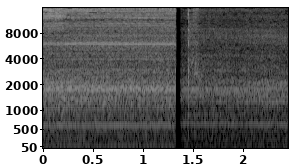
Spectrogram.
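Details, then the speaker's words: HP 8116A function generator, new 2-wire fan replacing original Buhler fan, after tidying wiring that was rubbing the blade: soft, even whir with faint steady whine, no scraping or ticking; much quieter, works great. "that sounds much better and uh I clean the wiring up a little bit I should have made it a little shorter honestly uh but um that is so much quieter and it works great"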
